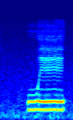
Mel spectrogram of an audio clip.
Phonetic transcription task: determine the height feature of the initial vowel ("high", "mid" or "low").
mid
